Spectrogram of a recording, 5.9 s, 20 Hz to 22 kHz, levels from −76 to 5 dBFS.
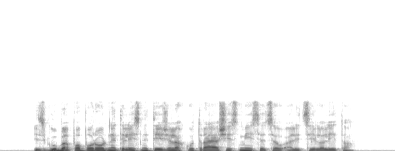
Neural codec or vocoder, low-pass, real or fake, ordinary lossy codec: none; 7.2 kHz; real; none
